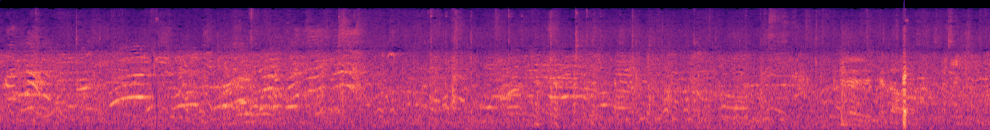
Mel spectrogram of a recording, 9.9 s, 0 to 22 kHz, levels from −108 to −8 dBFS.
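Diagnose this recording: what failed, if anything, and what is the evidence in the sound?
The codec stage failed: corrupt frames were decoded and played. Short bursts of misplaced energy break through the everyday sound at 1.50 to 1.59 s, 4.54 to 4.56 s, 6.44 to 6.46 s and 9.02 to 9.08 s. They sound like blips and chirps. The last peaks near about -10 dBFS and the third is faint, near about -40 dBFS. Each lasts one to three frames. Flipped bits gave wrong gains or codes, so the decoder rebuilt nonsense for each damaged frame.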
